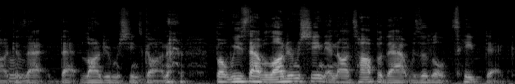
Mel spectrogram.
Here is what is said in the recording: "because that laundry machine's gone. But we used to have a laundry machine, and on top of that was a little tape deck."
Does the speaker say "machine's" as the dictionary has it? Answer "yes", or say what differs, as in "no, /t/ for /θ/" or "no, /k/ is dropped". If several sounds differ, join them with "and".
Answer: yes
